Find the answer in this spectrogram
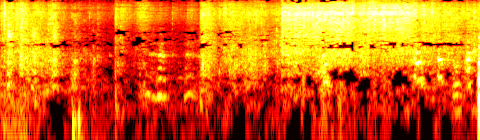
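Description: A rush of water sprayed from an elephant's trunk, starting suddenly about three and a half seconds in as a steady hissing gush.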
